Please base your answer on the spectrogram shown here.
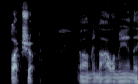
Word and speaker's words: Black Shuck: that just kept saying shucks shucks black shuck shuck corn okay black shook in the holla man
